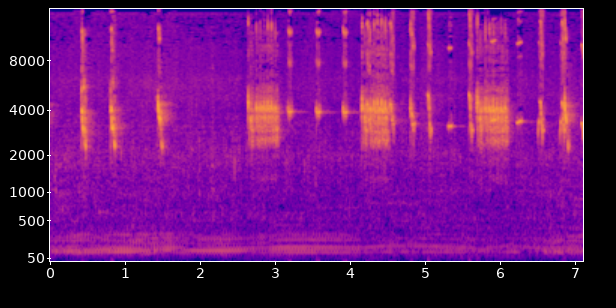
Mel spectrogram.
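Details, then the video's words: Sooty-headed bulbul singing a lively, clear song meant to trigger and train other birds. Sharp high chips open the phrase, then buzzy trilled bursts alternate with thin whistled notes. A faint low hum runs throughout. "pancingan suara kutilang sutra gacor jernih"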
